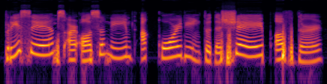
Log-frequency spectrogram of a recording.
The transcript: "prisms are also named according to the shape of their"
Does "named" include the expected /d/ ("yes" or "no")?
yes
